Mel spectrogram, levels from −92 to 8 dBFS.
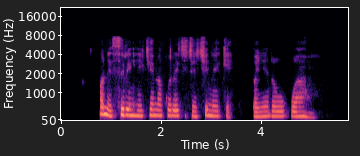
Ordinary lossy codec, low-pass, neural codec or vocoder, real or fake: none; none; codec, 16 kHz, 6 kbps, DAC; fake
